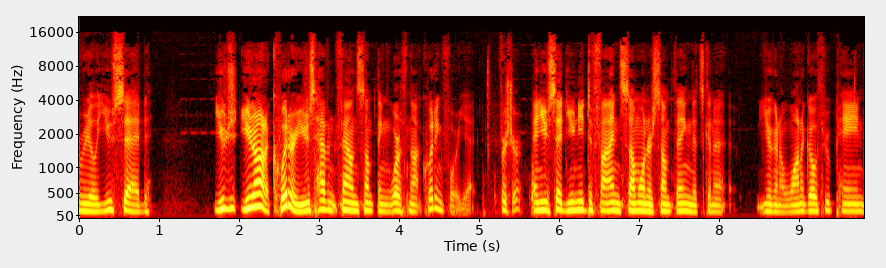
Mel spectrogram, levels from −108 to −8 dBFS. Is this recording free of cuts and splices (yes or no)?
yes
